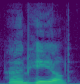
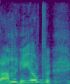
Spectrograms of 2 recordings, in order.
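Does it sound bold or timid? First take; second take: timid; bold. First: It is said weakly and timidly. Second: It is said boldly and forcefully.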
